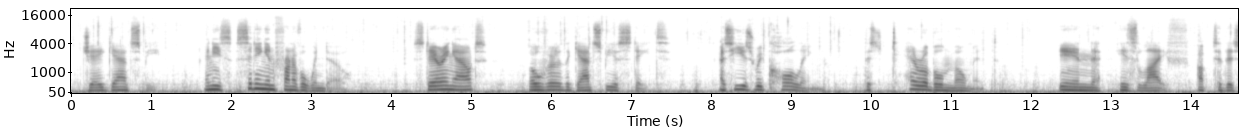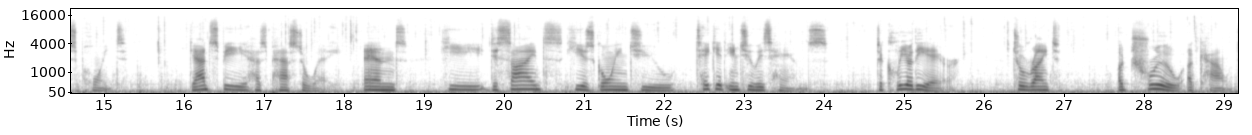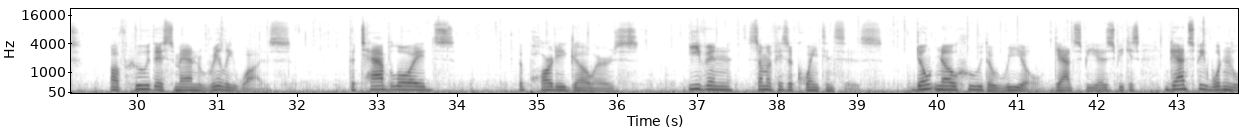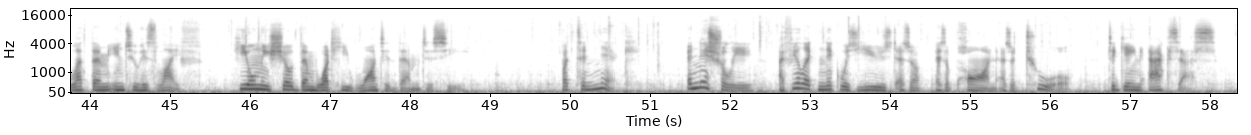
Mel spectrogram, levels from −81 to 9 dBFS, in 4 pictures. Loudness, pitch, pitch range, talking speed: -30 LUFS, 140 Hz, 115-160 Hz, 120 wpm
